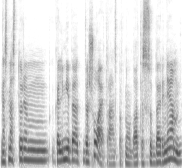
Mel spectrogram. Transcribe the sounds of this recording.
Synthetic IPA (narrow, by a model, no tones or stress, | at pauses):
nʲɛsmʲɛst̪ʊɾʲɪmɡɐlʲɪmʲiːbʲɛʋʲiɛʃuɔjɛt̪ɾɑːnspɔrt̪nɐʊd̪oːt̪ʲɪssʊd̪ɐɾʲɪnʲem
